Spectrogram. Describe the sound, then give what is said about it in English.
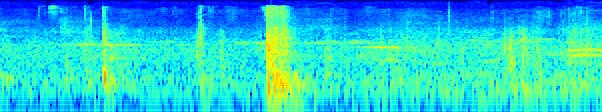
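A single sharp, loud thud of a car door slammed into another parked car, preceded by a lighter click, over a low steady outdoor hum with faint squeaks afterward. “I know you didn't think anyone would catch you, but you just slammed your door into my car.”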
